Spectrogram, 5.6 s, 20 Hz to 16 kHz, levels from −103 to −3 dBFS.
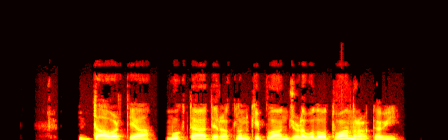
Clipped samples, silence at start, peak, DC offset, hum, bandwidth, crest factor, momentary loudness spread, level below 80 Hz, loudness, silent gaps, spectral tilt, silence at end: under 0.1%; 1 s; 0 dBFS; under 0.1%; none; 7.8 kHz; 16 dB; 9 LU; -56 dBFS; -16 LUFS; 1.96-2.06 s; -7.5 dB/octave; 0.65 s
